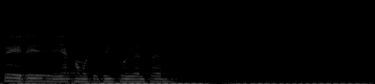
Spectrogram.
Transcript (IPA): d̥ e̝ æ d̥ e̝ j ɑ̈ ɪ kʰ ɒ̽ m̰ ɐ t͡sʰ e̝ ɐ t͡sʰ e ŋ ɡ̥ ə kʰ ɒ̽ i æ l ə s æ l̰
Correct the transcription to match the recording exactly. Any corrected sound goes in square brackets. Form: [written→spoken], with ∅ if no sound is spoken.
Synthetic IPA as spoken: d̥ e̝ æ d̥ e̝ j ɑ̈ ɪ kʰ ɒ̽ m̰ ɐ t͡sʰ e̝ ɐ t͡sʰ e ŋ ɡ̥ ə [kʰ→pʰ] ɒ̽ i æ l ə [s→f] æ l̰

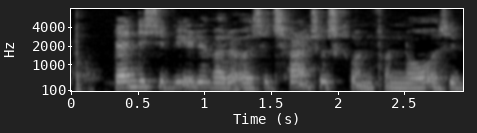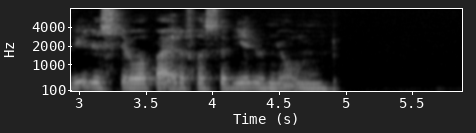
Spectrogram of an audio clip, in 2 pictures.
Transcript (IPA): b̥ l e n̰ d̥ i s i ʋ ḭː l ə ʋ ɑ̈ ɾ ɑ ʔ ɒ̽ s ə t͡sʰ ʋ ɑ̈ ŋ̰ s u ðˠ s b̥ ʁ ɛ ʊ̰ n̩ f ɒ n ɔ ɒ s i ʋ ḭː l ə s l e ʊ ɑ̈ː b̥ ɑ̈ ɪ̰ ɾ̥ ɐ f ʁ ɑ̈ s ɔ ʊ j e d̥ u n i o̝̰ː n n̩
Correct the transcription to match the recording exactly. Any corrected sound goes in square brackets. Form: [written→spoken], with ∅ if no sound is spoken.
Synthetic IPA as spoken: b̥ l [e→æ] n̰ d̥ i s i ʋ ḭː l ə ʋ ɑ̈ ɾ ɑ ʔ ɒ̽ s ə t͡sʰ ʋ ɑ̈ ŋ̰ s u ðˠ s [b̥→ɡ̥] ʁ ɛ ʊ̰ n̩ f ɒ n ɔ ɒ s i ʋ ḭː l ə s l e ʊ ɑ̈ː b̥ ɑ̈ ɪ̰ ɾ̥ ɐ f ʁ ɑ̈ s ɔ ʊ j e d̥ u n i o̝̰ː n n̩

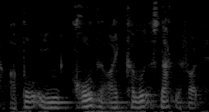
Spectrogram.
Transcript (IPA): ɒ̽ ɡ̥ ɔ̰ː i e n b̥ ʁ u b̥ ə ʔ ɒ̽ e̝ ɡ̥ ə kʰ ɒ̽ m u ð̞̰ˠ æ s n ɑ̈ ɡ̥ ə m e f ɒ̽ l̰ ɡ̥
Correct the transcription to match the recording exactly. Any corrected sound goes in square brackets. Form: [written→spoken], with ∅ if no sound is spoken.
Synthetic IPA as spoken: ɒ̽ [ɡ̥→b̥] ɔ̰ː i e n [b̥→ɡ̥] ʁ u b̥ ə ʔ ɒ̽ e̝ ɡ̥ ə kʰ ɒ̽ m u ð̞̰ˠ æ s n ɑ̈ ɡ̥ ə m e f ɒ̽ l̰ ɡ̥

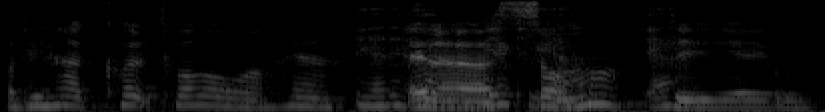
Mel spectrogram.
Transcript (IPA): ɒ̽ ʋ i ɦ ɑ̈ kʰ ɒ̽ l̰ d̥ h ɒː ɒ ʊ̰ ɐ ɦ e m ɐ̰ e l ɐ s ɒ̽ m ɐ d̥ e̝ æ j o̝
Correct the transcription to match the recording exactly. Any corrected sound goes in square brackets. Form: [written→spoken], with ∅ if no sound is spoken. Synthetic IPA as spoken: ɒ̽ ʋ i ɦ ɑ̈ kʰ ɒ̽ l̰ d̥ [h→f] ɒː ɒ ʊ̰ ɐ ɦ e [m→∅] ɐ̰ e l ɐ s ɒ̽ m ɐ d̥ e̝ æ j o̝

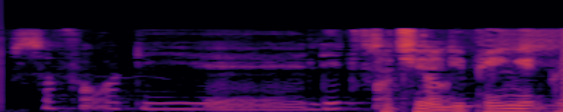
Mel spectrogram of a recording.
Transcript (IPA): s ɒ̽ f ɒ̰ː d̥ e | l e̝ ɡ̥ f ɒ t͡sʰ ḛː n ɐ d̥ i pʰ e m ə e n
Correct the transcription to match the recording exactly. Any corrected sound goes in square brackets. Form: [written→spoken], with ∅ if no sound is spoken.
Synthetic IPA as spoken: s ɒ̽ f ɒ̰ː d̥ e | l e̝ [ɡ̥→d̥] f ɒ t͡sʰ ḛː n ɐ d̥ i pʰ e [m→ŋ] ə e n

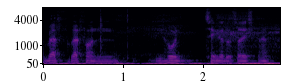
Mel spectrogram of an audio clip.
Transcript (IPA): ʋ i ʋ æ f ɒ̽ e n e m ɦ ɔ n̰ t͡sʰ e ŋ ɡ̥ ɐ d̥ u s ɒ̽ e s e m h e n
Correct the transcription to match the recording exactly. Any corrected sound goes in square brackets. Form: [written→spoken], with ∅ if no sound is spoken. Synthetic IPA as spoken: ʋ [i→æ] ʋ æ f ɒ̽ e n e [m→n] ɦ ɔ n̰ t͡sʰ e ŋ ɡ̥ ɐ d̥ u s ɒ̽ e s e m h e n

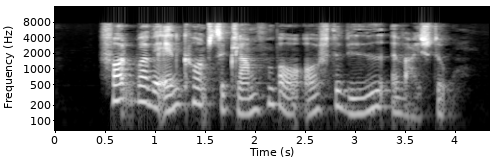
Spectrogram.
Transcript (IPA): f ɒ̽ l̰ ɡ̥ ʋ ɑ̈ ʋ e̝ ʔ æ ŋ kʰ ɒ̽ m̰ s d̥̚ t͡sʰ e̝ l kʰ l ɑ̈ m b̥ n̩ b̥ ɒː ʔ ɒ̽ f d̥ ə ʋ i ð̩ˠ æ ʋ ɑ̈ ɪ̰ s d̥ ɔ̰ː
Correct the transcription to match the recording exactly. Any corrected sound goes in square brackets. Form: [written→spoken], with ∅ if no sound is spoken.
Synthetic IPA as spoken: f ɒ̽ l̰ ɡ̥ ʋ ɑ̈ ʋ e̝ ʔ æ [ŋ→n] kʰ ɒ̽ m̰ s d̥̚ t͡sʰ e̝ l kʰ l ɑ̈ m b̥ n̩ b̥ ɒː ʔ ɒ̽ f d̥ ə ʋ i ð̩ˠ æ ʋ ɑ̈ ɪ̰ s d̥ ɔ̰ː

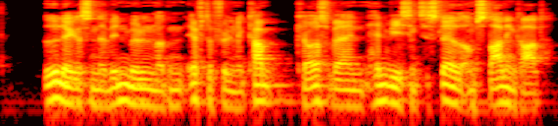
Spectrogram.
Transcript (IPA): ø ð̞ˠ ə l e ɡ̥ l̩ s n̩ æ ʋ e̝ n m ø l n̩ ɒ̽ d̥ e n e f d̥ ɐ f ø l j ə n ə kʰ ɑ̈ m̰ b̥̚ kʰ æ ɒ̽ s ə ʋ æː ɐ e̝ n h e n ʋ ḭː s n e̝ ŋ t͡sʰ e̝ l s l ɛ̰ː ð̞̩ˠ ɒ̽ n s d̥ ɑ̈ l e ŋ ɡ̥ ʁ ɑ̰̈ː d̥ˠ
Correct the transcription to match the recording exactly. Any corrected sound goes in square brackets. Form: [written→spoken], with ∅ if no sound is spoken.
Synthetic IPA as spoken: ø ð̞ˠ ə l e ɡ̥ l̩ s n̩ æ ʋ e̝ n m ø l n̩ ɒ̽ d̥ e n e f d̥ ɐ f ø l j ə n ə kʰ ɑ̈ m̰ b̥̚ kʰ æ ɒ̽ s ə ʋ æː ɐ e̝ n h e n ʋ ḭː s n e̝ ŋ t͡sʰ e̝ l s l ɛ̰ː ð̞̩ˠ ɒ̽ [n→m] s d̥ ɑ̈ l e ŋ ɡ̥ ʁ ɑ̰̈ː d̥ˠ

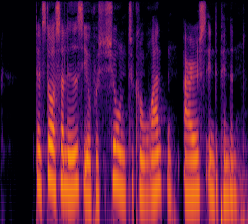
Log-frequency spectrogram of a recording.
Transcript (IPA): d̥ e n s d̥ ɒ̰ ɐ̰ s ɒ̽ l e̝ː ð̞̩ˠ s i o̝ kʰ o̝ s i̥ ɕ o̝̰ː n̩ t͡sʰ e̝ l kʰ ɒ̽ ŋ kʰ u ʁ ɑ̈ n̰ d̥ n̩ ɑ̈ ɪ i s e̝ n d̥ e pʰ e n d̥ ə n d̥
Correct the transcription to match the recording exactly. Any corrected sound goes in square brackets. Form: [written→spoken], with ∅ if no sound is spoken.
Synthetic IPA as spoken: d̥ e n s d̥ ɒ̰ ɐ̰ s ɒ̽ l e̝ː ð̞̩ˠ s i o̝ [kʰ→pʰ] o̝ s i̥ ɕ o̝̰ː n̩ t͡sʰ e̝ l kʰ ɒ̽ ŋ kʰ u ʁ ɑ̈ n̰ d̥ n̩ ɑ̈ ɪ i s e̝ n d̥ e pʰ e n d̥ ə n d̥

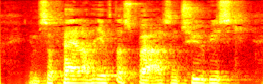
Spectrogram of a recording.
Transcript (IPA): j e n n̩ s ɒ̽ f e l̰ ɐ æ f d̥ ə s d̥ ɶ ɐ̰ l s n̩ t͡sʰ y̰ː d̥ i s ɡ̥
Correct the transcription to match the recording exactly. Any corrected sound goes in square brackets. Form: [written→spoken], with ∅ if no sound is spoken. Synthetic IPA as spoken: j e [n→m] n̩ s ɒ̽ f [e→æ] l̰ ɐ [æ→e] f d̥ [ə→ɐ] s [d̥→b̥] ɶ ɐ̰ l s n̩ t͡sʰ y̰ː [d̥→b̥] i s ɡ̥

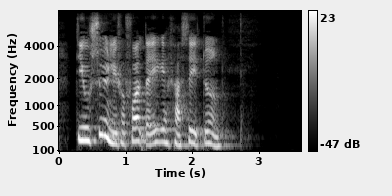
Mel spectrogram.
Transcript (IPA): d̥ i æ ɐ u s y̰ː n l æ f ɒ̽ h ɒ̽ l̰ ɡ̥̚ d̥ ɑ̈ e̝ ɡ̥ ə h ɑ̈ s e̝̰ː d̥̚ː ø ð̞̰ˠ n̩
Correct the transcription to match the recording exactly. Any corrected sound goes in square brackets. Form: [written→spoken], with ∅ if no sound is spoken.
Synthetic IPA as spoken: d̥ i æ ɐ u s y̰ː n l [æ→i] f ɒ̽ [h→f] ɒ̽ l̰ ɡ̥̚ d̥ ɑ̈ e̝ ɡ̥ ə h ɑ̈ s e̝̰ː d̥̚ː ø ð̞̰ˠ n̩

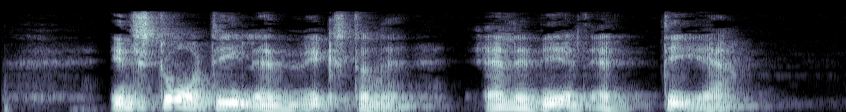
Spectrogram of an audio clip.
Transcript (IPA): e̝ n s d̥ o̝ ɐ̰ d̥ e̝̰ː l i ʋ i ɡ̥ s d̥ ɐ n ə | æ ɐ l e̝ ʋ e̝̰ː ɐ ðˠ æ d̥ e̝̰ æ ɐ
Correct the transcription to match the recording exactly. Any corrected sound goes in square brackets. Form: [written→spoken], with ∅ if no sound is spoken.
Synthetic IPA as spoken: e̝ n s d̥ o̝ ɐ̰ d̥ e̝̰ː l [i→æ] ʋ [i→e] ɡ̥ s d̥ ɐ n ə | æ ɐ l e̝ ʋ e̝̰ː ɐ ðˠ æ d̥ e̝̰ æ ɐ

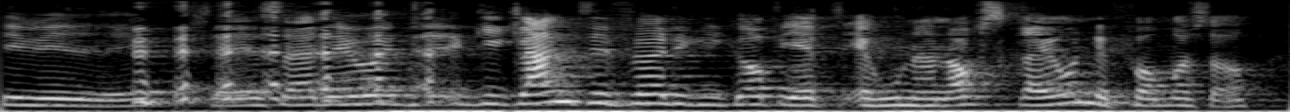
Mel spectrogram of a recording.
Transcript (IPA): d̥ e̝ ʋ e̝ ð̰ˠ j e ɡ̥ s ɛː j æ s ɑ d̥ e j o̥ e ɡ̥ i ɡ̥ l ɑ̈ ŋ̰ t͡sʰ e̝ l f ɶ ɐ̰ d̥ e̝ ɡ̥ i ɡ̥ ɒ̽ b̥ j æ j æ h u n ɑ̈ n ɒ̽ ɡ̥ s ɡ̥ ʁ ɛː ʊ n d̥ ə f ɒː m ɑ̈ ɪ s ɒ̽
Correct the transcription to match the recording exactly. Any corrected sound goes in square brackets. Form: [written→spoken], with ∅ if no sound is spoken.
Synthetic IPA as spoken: d̥ e̝ ʋ e̝ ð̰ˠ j e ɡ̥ s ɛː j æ s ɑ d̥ e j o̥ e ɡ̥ i ɡ̥ l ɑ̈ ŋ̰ t͡sʰ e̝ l f ɶ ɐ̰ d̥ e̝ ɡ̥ i ɡ̥ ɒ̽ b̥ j æ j æ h u n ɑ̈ n ɒ̽ ɡ̥ s ɡ̥ ʁ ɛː ʊ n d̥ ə f [ɒː→ɒ] m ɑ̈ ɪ s ɒ̽

